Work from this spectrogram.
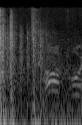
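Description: Brief burst of distant gunshots in Call of Duty: Modern Warfare on the Season Five Suldal Harbor map, a few quick cracks mixed with game ambience.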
